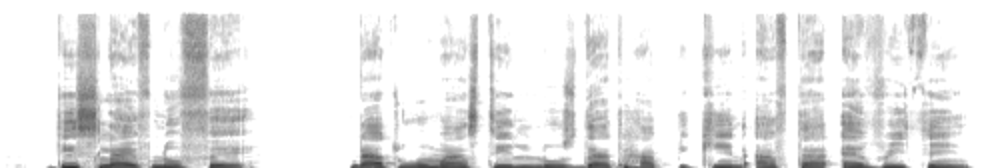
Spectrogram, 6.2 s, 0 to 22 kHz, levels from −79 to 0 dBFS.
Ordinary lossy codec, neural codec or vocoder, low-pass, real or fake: none; vocoder, 48 kHz, 128 mel bands, Vocos; none; fake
